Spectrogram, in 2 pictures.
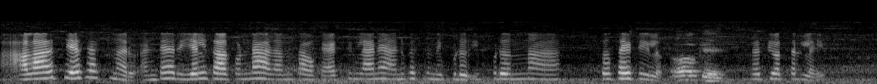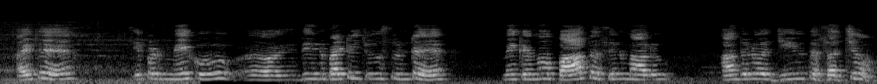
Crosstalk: none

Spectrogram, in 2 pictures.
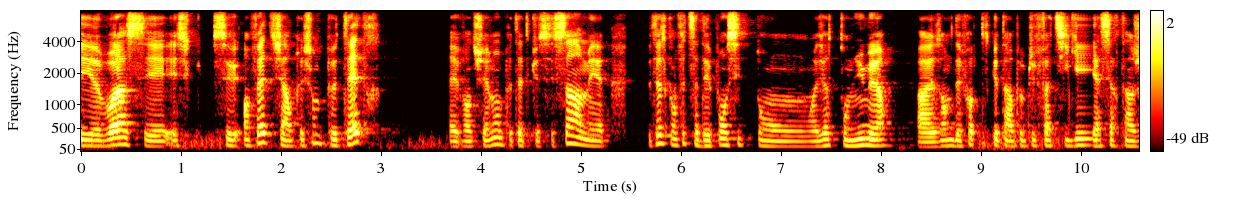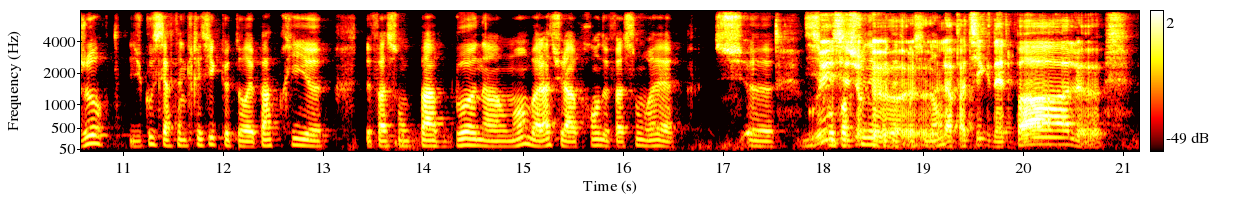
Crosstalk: present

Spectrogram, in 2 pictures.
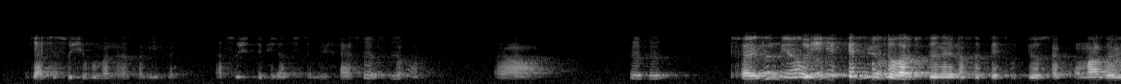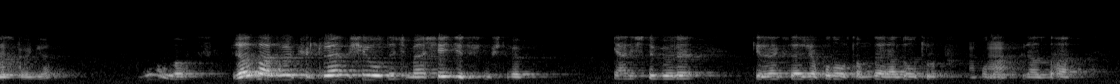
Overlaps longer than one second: present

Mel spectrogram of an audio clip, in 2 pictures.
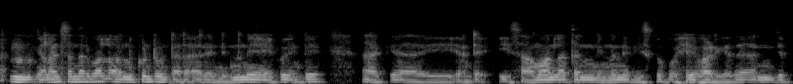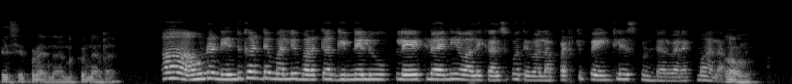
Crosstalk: none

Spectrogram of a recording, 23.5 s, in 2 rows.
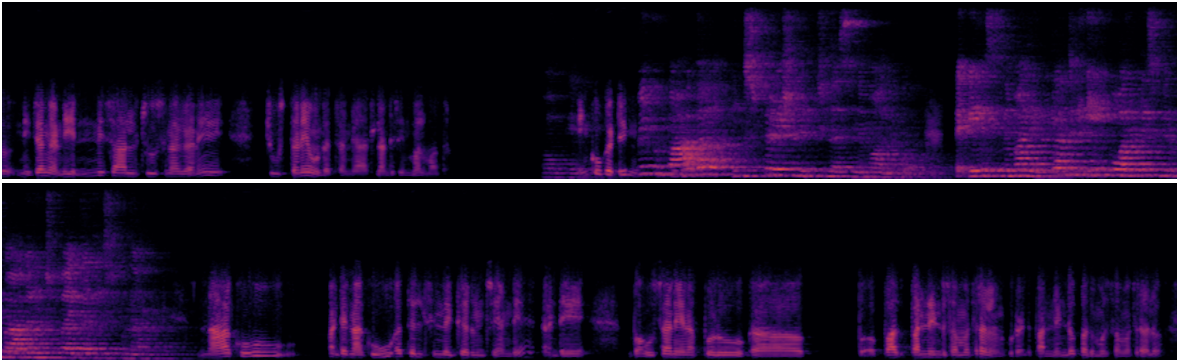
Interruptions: none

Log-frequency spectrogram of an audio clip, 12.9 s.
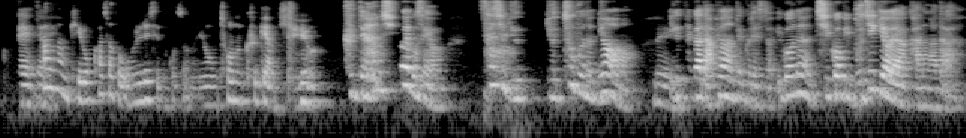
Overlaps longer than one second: none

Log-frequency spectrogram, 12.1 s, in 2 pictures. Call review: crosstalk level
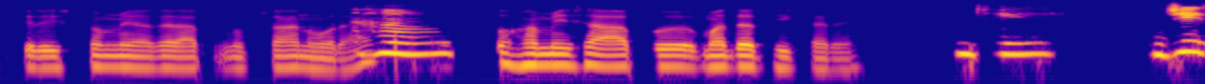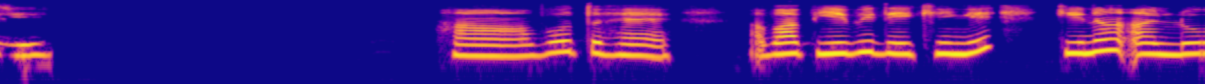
none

